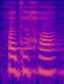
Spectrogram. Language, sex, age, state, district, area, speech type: Sanskrit, female, 18-30, Kerala, Kannur, urban, spontaneous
